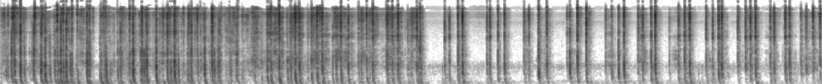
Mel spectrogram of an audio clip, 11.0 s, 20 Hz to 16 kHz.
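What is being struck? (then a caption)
Plastic Blu-ray case in a cardboard slipcover. Several fingertips tap quickly on the back cover of a hollow Mission: Impossible 4K Blu-ray case in a cardboard slipcover, lying flat on carpet. The result is a rapid, dense patter of short, dull, hollow taps, continuous for the first half, then breaking into quicker separated bursts with brief pauses.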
